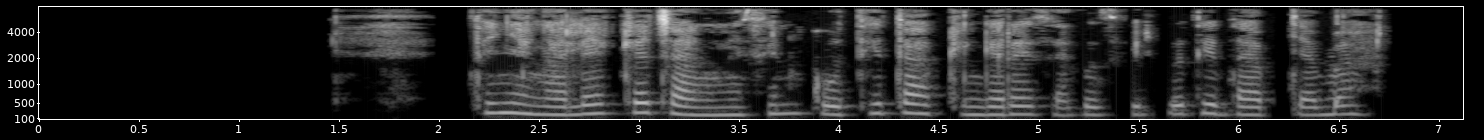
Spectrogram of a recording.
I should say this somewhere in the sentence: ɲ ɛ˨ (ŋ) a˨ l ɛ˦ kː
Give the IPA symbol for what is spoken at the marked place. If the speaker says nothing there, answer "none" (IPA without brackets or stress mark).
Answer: ŋ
